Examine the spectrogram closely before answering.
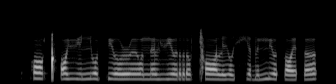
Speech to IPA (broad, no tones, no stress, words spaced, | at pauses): kɔǃʼɔ vʲəɲopʲoɹɘo̯ nɘlvʲəo̯ro ǀɔlio̯ çədəmʲoθɔe̯ θə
